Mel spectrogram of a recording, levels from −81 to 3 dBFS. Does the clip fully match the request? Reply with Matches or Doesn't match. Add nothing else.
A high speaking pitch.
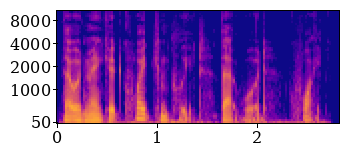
Doesn't match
